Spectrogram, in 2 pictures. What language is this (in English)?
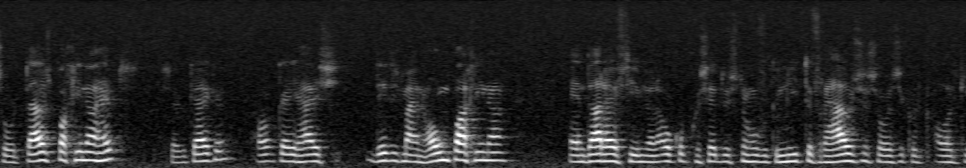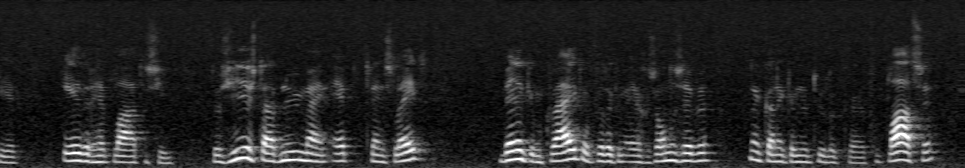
Dutch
